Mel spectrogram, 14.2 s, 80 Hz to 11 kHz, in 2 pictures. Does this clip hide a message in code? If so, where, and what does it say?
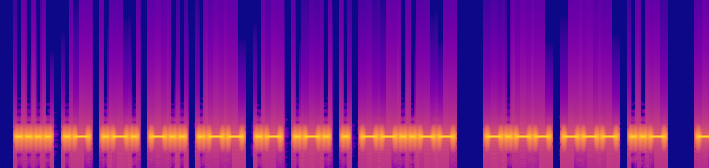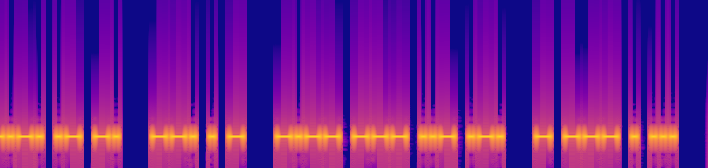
Yes: Morse code from 0.2 to 13.8 s, heard as a keyed tone, about 25 wpm, 600 Hz. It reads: HARDWARE, YOU CAN GET YOUR TOES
